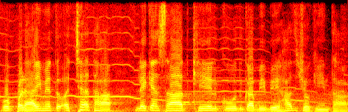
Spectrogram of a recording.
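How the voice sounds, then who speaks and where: A male storyteller narrates a moral tale for children. His pitch is medium and moves in a lively way from phrase to phrase. Music plays clearly behind the narration. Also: normal speed.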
